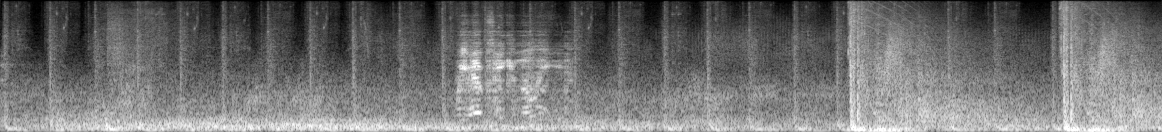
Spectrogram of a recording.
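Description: Guns fire in rapid, repeated shots.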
